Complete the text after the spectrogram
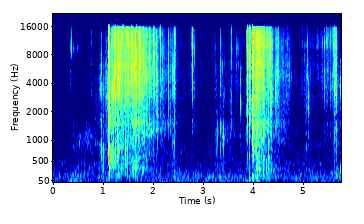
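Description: A young woman bites into crunchy toast close to a microphone, with loud crisp crunches.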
